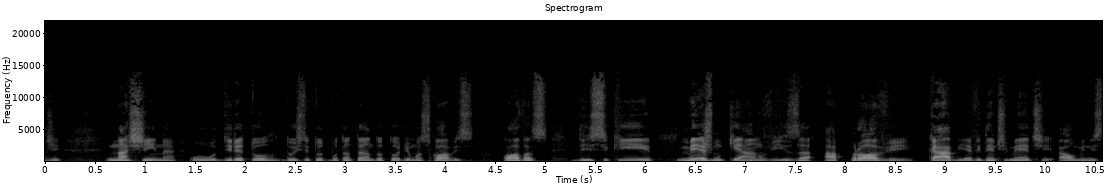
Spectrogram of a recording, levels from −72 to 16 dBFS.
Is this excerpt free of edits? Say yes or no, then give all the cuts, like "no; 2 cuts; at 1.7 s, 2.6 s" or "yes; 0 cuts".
no; 2 cuts; at 1.4 s, 6.3 s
